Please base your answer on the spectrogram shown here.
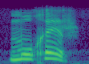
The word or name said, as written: mujer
